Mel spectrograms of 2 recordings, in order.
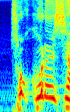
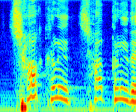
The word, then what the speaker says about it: chocolate: 초콜릿이 아니더라고. 영빈아 한번 초콜릿이 뭐지? 발음 한번 해봐. Give me the chocolate. chocolate 해야 되는데 초콜릿 그러니까 못 알아듣고 안 준 거라고 지금 생각이 듭니다.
